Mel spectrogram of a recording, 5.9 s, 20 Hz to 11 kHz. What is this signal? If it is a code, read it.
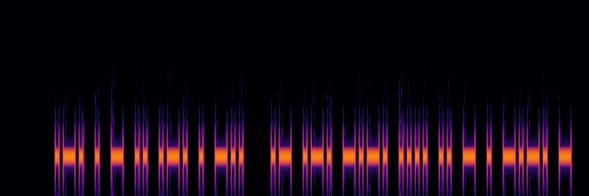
Morse code, heard as a keyed tone, about 32 wpm, 700 Hz. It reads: RETIRED ARCHITECT
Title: Practice QSO - Exchange 3 - More Info - 30wpm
